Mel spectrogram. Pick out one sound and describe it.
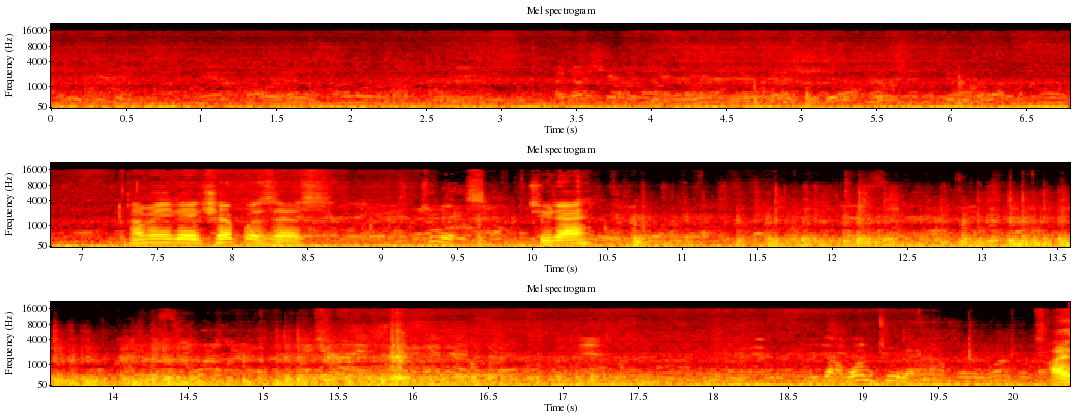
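Men chat nearby outdoors.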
